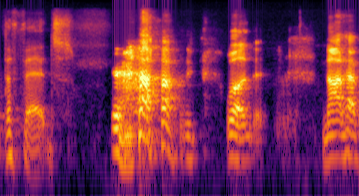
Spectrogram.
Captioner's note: laughs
